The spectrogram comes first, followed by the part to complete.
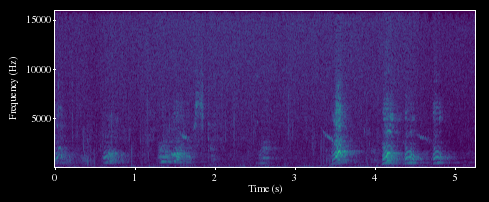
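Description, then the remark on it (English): Dogs bark in short, irregular bursts, moderately loud, as they are called, over a low, steady outdoor rumble with some shuffling movement in the background. “Come on, dogs. Come on. Come on, dogs.”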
